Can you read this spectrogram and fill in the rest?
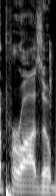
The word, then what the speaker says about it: Purrazzo: Pizarro. – Anyway, Deonna Purrazzo, by the way, is how you say that name.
